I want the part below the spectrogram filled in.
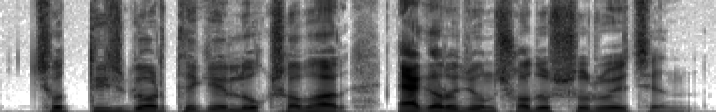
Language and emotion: Bengali, neutral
